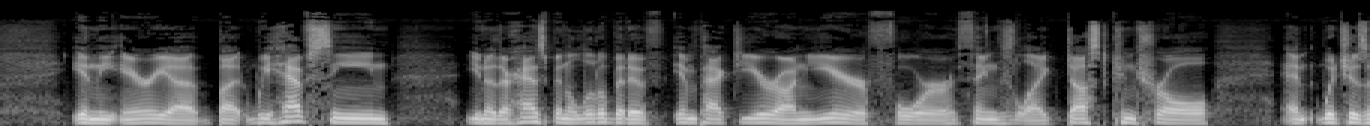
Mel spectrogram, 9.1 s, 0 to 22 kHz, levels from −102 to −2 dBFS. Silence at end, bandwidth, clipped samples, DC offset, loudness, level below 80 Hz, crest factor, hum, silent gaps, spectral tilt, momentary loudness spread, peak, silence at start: 0 s; 11.5 kHz; under 0.1%; under 0.1%; -26 LUFS; -58 dBFS; 16 dB; none; none; -6 dB/octave; 6 LU; -10 dBFS; 0.5 s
